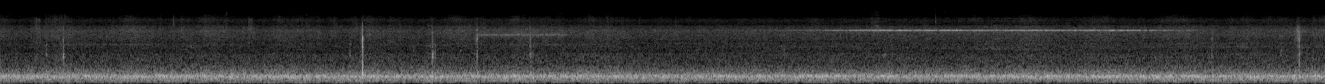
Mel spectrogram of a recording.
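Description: A diesel train engine rumbles steadily as the train rolls slowly in.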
